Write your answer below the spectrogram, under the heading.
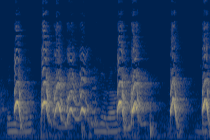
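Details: German Shepherd complaining while being taught a roll command indoors in a small space: short, harsh, whiny barks and grumbling yelps in bursts, several in quick succession, then two more separate barks after a brief pause.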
